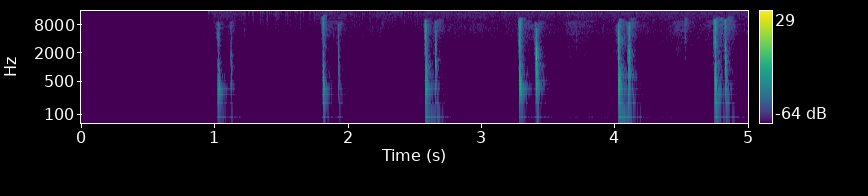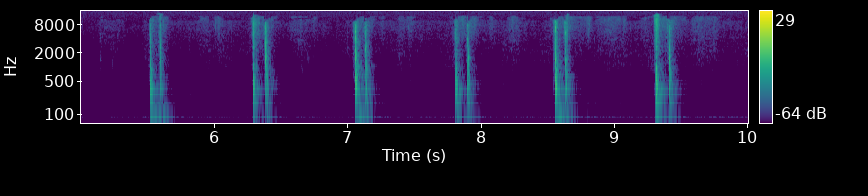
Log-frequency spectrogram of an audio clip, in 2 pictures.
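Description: Footsteps tap steadily on a hard floor, coming closer.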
